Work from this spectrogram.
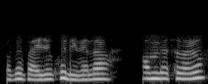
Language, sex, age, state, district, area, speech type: Assamese, female, 30-45, Assam, Darrang, rural, conversation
